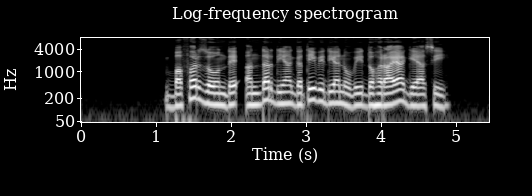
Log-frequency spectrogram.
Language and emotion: Punjabi, neutral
